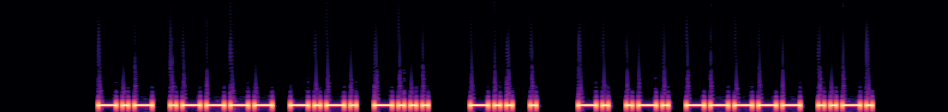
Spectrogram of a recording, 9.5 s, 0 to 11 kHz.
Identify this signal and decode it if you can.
Morse code, heard as a keyed tone, about 20 wpm, 700 Hz. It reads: K1CB DE NR0F
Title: USA Callsign DE Callsign - 4 Characters - 20wpm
